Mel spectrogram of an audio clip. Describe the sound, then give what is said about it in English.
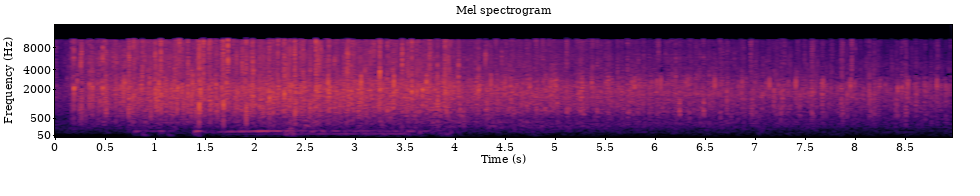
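Warm applause from an audience greets a speaker at a university teaching event, a dense and sustained clapping that holds strong for several seconds and eases slightly toward the end. “Would you please join me in giving a warm welcome to Dr. Michael Wesch?”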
